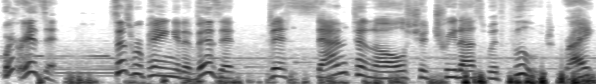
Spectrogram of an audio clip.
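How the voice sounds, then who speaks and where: High, cutesy, gluttonous little creature. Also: female voice, expressive, measured pace. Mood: curious, eager. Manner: cutesy, playful, exclamatory. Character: small, gluttonous, boastful, childlike female companion creature. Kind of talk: anime game voice acting. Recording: game music behind the voice.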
